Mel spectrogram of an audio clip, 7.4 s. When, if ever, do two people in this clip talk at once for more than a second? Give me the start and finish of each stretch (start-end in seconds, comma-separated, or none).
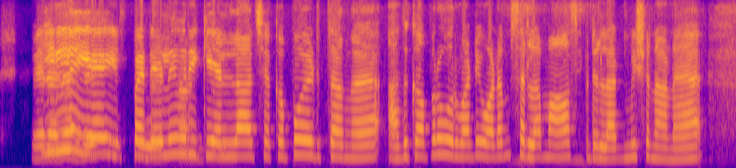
0.5-2.2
